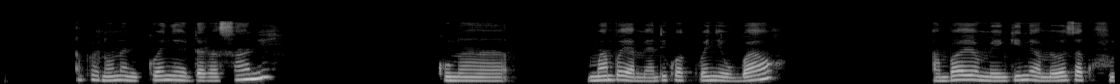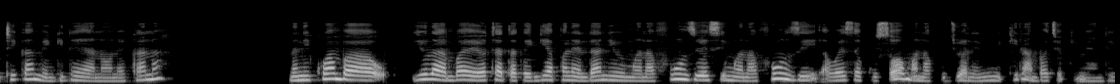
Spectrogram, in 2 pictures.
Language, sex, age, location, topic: Swahili, female, 36-49, Kisumu, education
